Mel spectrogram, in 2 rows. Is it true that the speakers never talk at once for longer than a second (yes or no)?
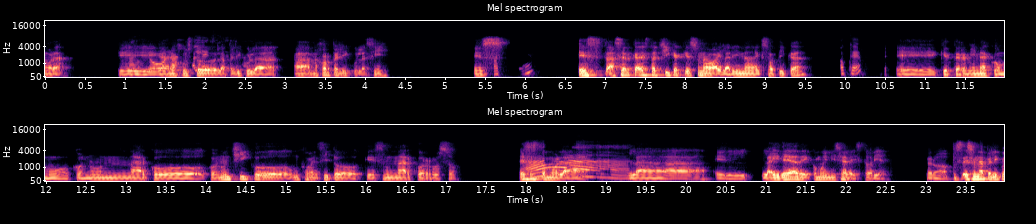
no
